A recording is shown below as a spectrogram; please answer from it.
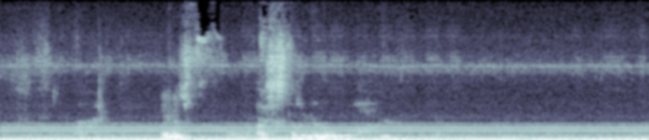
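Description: A steady electrical hum with several fixed tones, with faint muttering and two brief handling noises, about two and three seconds in, as the lamp is moved.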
